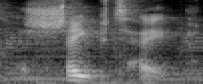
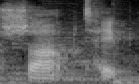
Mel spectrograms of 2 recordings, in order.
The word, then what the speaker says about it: Shape Tape: is the sharp - oh it's always say it wrong it's that Tarte shape tape not sharp tape name the touch shape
